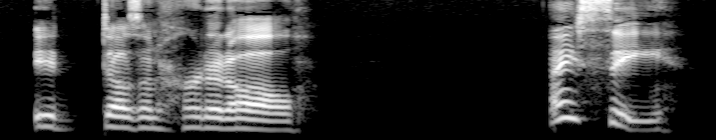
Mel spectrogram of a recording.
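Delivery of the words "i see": unhurried, slow, lazy, stretched-out drawl. Narrator reading Matt's reply, drawled. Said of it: "Matt drawled".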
